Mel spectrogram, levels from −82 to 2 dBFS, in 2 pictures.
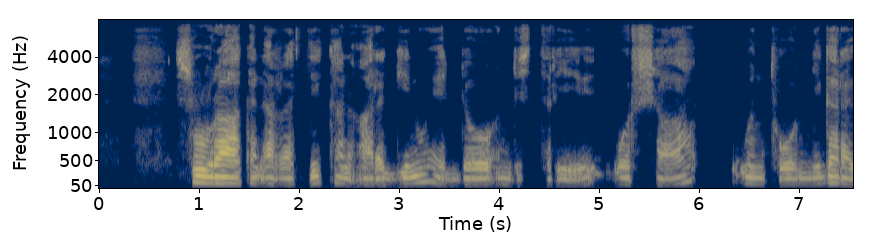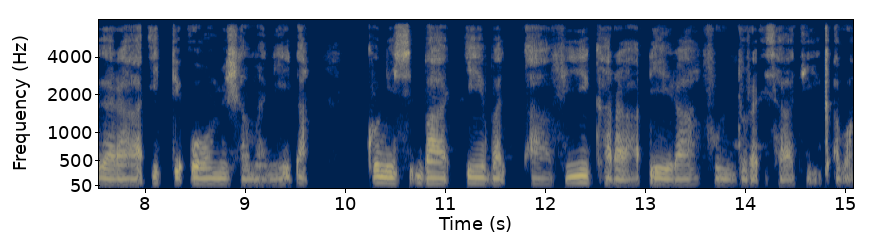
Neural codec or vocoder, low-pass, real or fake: vocoder, 24 kHz, 100 mel bands, Vocos; 7.2 kHz; fake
